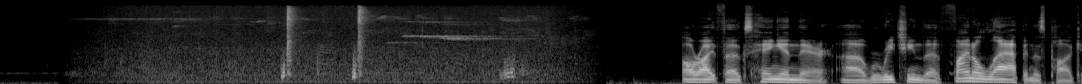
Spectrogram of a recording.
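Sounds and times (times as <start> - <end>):
vultures hissing: 0.7 - 6.0
speech: 6.8 - 10.8.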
